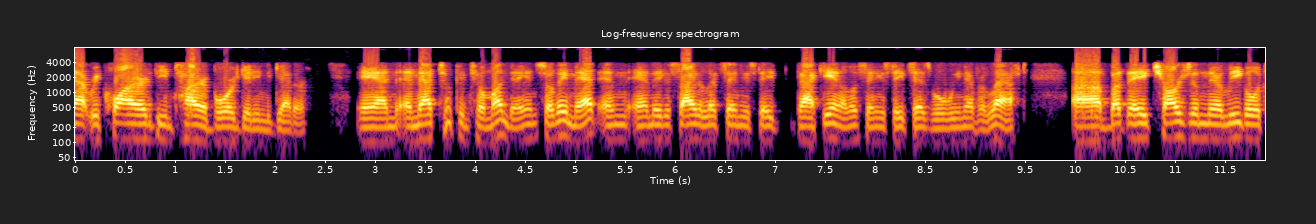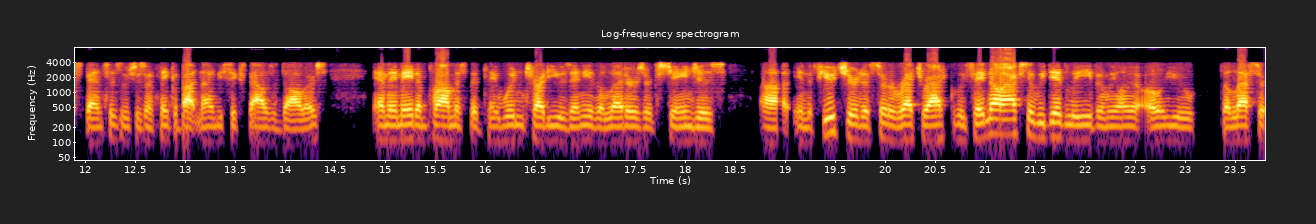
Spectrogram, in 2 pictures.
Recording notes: takes phone calls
